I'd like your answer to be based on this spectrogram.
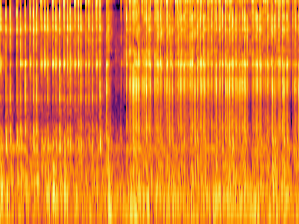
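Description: A tall frosted blue glass candle jar, held upright in both hands, is tapped rapidly on its sides with long pink acrylic nails. The result is a fast stream of sharp, bright clicks that die away almost instantly. The taps come in a rhythmic burst, pause briefly, then resume as a denser, continuous rattle of tapping.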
